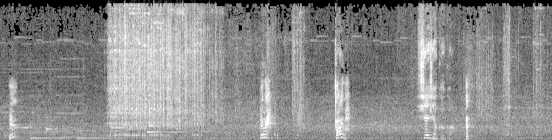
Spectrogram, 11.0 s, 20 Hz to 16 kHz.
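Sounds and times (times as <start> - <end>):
soft background music: 0.0 - 6.6
metallic clatter of tokens pouring: 2.2 - 4.4.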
